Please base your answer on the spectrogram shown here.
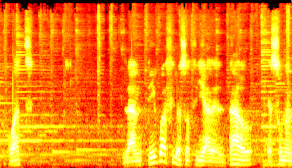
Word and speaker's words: tao: La palabra tao, que se pronuncia casi como se escribe, pero con un sonido suave de la t, le ha prestado su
